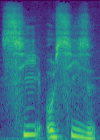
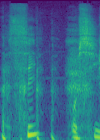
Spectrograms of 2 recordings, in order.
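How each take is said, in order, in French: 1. Le nom est prononcé avec un accent léger. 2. Le nom est prononcé avec un accent fort.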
